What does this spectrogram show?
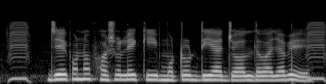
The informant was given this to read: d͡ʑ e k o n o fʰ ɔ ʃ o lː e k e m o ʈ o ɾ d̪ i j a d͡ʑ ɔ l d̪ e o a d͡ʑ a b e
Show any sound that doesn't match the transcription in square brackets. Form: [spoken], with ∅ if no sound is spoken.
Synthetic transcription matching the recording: d͡ʑ e k o n o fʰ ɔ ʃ o [l] e k [i] m o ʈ o ɾ d̪ i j a d͡ʑ ɔ l d̪ e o a d͡ʑ a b e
